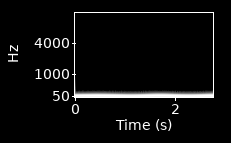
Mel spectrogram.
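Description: A pure synthesizer sine wave holds a steady C note, smooth and tonal with no overtones, sounding alone and even throughout before a brief cut at the end.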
